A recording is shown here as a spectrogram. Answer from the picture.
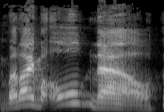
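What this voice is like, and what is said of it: Imitates a game character's voice. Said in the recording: “Spot on Sabre Man impression.”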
